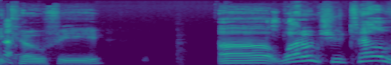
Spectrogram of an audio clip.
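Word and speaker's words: Ko-fi: do you pronounce it it rhymes with no fee so Kofi is how it is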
